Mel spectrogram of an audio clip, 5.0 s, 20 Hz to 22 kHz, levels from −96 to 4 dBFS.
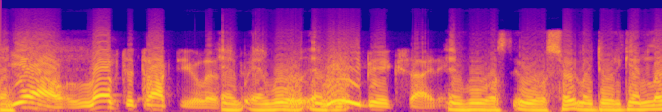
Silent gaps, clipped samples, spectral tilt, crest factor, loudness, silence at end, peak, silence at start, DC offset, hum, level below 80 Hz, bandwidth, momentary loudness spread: none; under 0.1%; -7 dB/octave; 6 dB; -6 LUFS; 0 s; 0 dBFS; 0 s; under 0.1%; none; -36 dBFS; 8.2 kHz; 5 LU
